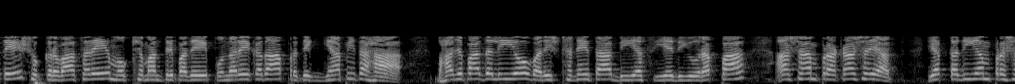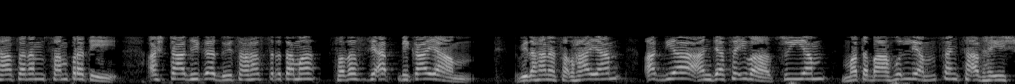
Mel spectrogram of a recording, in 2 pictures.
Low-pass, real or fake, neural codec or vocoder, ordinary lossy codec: 3.6 kHz; real; none; Opus, 64 kbps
